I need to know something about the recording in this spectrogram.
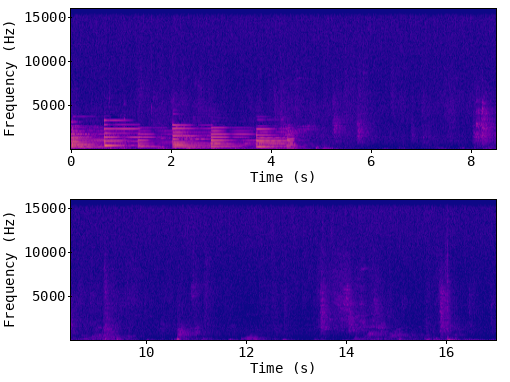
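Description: A piano plays a few slow, sustained chords, each struck and left to ring. The last chord comes about four seconds in and dies away, leaving only faint scattered knocks and rustles.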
